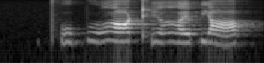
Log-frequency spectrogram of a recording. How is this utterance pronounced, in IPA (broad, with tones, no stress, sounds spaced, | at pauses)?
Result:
pʼ u˧˩˧ p ṳ˧˩˧ ʁ ɑ˨˦ kʼ i˧˩˧ ʁ e˨˦ p j ɑ˧˩˧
